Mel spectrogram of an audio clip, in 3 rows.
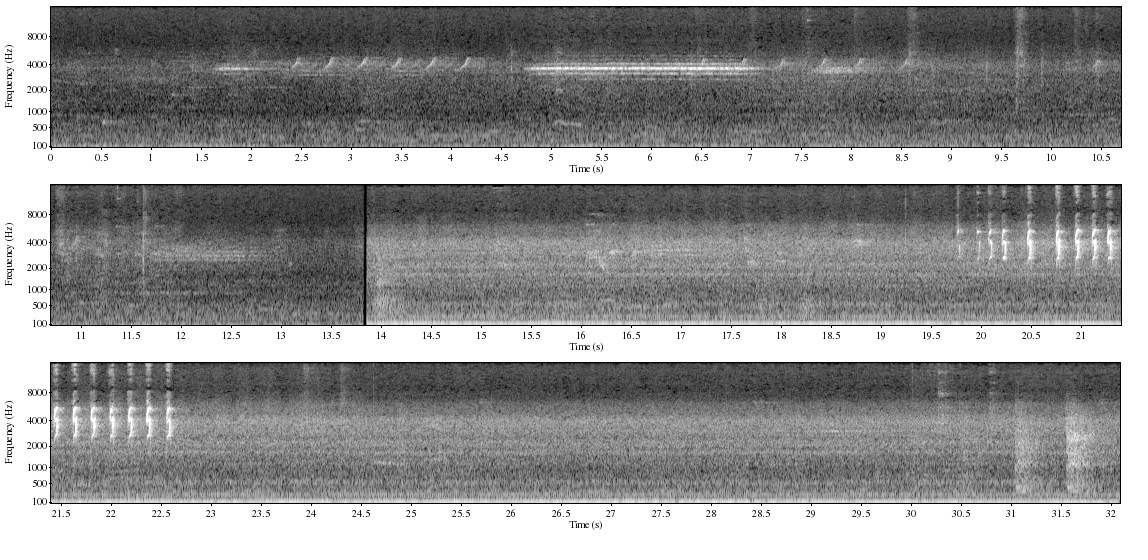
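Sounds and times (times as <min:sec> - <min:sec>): steady low hum: 0:13.3 - 0:32.0.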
